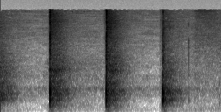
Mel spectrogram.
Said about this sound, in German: Sie blieb stehen. Da war es wieder, in ihrem Rücken. Ein hämmerndes Schlagen, als klopfe jemand mit einem metallenen Instrument gegen die Karteikästchen.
